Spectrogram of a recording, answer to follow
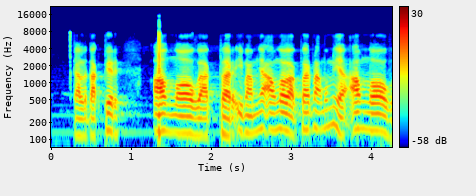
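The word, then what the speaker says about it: الله أكبر: Allahu Akbar atau dirubah. Tidak boleh dirubah. Allahu Akbar, Akbar itu kafnya diganti sin. Allahu Asbar, Asbar.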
